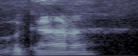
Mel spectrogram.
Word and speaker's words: Vagana: Linda Vangana, but she got Vagana. – Vagana. That was one of the big ones back early days. Warriors. – Vagana. – Vagana. – Yeah. Nigel Vagana. – Yeah. Vagana.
